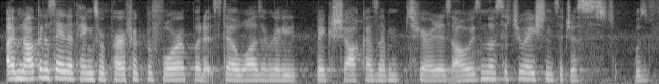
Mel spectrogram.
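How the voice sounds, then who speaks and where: Brief: young woman interviewee, composed, brisk flat delivery. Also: medium pitch, long reverb tail. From Ireland. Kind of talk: documentary interview.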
